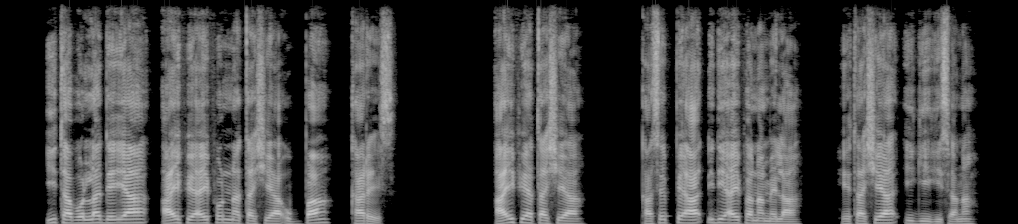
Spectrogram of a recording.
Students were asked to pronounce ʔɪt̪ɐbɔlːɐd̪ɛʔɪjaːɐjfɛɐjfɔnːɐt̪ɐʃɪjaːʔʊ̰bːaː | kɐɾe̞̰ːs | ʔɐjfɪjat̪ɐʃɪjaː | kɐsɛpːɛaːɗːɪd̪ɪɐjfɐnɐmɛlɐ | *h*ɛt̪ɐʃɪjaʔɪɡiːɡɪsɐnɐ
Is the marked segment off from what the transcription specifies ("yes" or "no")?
no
